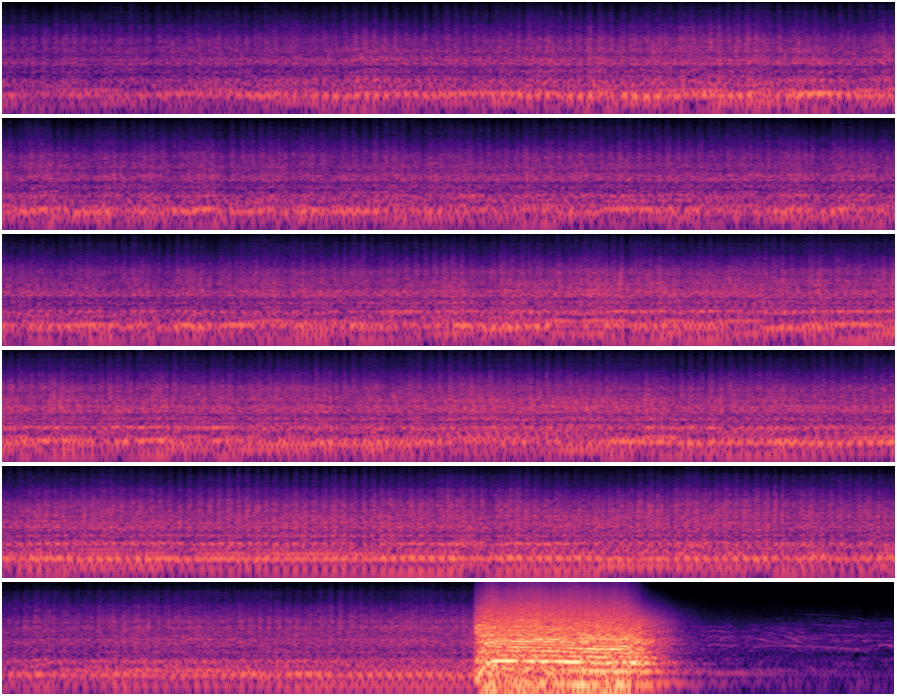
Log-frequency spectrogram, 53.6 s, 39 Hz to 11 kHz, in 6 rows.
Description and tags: Top Fuel 4 - Santa Pod (C)
Recorded using a Sony PCM-D50 at Santa Pod raceway in the UK.
Motor-Racing, Dragster, Race, Drag-Racing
